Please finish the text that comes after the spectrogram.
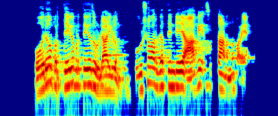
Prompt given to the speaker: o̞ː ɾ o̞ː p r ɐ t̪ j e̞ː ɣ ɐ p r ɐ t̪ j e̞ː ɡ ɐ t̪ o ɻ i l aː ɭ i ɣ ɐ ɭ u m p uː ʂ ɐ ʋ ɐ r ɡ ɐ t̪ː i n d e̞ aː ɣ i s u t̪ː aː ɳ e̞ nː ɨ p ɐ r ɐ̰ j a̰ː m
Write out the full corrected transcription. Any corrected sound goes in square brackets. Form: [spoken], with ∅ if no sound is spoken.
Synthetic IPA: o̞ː ɾ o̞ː p r ɐ t̪ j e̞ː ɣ ɐ p r ɐ t̪ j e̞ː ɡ ɐ t̪ o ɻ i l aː ɭ i ɣ ɐ ɭ u m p uː ʂ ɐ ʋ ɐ r ɡ ɐ t̪ː i n d e̞ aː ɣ [e] s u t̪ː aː ɳ e̞ nː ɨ p ɐ r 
